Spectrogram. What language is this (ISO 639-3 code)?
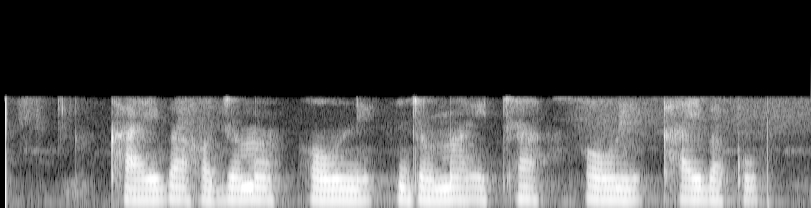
ori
